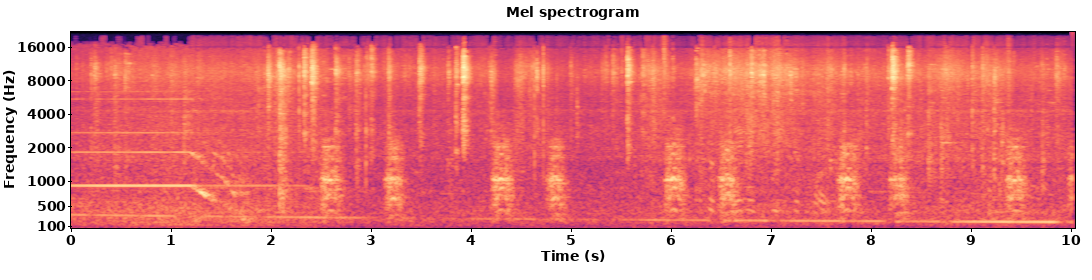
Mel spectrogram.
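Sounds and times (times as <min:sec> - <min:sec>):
jet engine whine in cabin: 0:00.0 - 0:10.0
low hum: 0:00.0 - 0:10.0.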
